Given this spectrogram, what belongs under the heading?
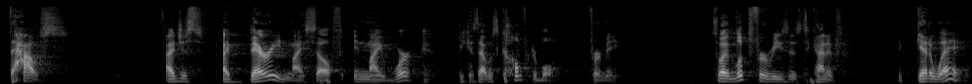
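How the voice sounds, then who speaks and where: With a bright, forceful, medium-pitched voice, an American man in his thirties delivers a conversational sermon, sharing personal stories in everyday slang and posing rhetorical questions.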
